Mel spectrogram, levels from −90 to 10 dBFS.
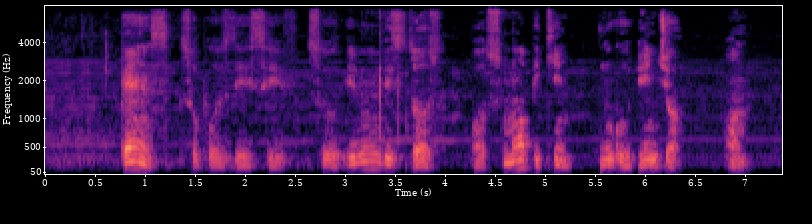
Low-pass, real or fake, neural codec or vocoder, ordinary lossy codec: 7.2 kHz; real; none; none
